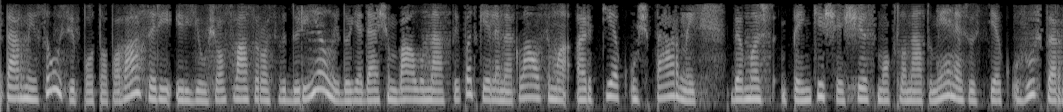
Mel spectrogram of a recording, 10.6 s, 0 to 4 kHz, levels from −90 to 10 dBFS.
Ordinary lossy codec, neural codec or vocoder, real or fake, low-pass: AAC, 16 kbps; none; real; 3.6 kHz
